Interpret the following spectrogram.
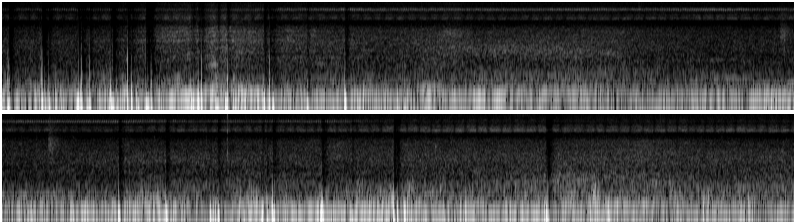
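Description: Wind buffeting a handheld camera's microphone outdoors: a gusting low rumble with short knocks throughout, heaviest in the first six seconds.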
